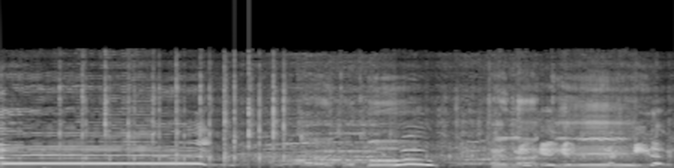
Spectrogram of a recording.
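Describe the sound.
Scattered claps ring out over a sustained musical tone, then swell into loud, dense applause mixed with excited cheering and whooping voices from a close crowd.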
